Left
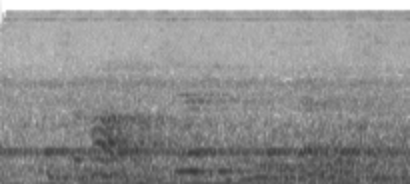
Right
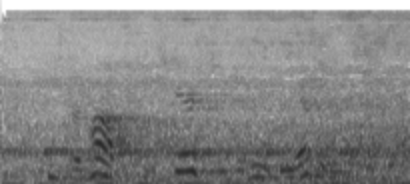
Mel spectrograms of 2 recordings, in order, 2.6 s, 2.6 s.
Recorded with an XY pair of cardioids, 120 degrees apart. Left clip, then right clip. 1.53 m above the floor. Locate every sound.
0.3 s a woman speaking: 45° right, 2.5 m; by 2.5 s 65° right, 4 m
